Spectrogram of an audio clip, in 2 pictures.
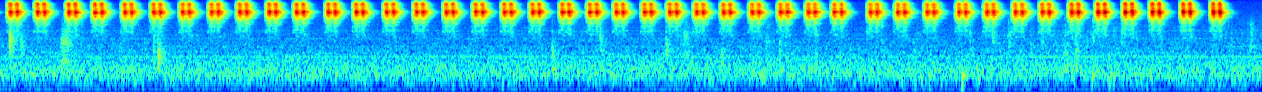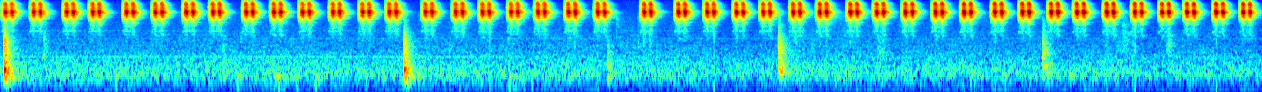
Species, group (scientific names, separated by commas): Liara magna, Orthoptera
